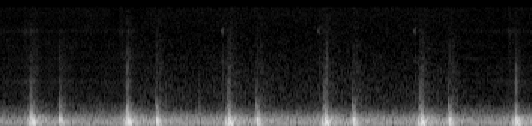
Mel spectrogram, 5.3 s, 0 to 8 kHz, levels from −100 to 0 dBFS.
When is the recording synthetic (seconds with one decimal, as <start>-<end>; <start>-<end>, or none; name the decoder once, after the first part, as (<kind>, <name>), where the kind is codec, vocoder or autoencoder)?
0.0-1.4 (codec, SNAC); 4.6-5.3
